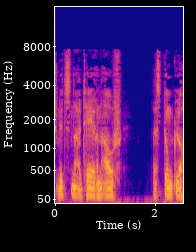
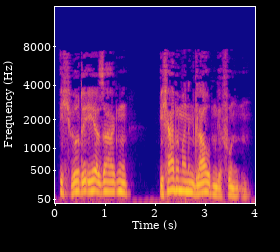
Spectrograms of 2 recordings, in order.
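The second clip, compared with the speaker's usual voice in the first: put-on higher, devout young knight; Lancel; 8 semitones higher than usual. Lancel confessing his new faith to James, earnest. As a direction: speak like a pious, fervent cousin.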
